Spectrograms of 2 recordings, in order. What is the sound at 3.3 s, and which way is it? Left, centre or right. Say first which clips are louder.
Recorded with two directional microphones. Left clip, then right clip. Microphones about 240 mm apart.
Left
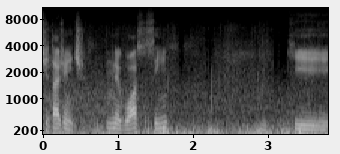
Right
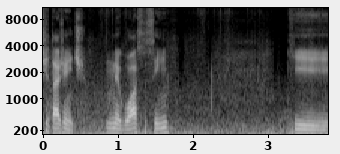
Speech: right 4 dB; right.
